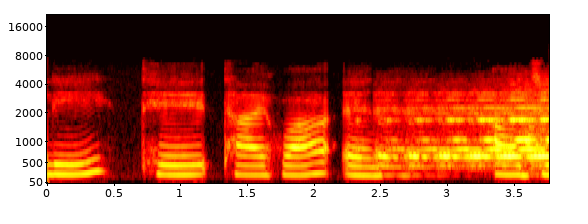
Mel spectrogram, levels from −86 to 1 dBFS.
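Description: From 2.31 s to the end there's feedback echo between two devices. A second device in the room replays the call and its mic sends it back around, about every fifth of a second. The repeats build up rather than fade, reaching about 9 dB over the speech, all within the call processing's 8 kHz band.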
